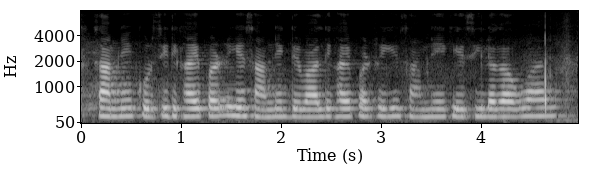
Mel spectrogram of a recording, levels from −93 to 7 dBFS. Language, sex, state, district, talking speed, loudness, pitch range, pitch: Hindi, female, Andhra Pradesh, Krishna, 240 wpm, -21 LUFS, 200-215 Hz, 210 Hz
